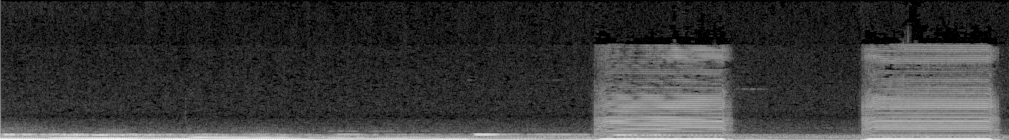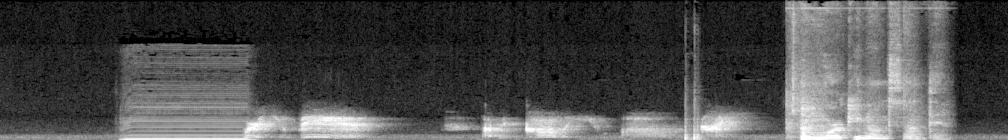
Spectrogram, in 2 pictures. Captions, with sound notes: [Phone vibrating] [Speaker phone] Where you been? [Speaker phone] I been calling you all night. I'm working on something.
